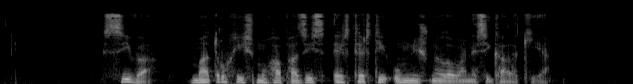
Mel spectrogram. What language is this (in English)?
Georgian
